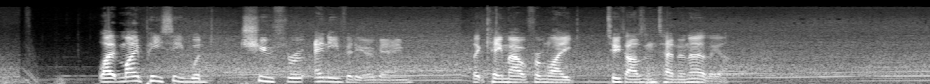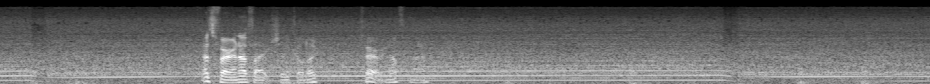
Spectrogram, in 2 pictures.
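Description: A racing car engine whines steadily, its pitch climbing as it shifts up through the gears.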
